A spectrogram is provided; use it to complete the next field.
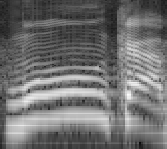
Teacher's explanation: Hukum ikhfa. Artinya dia dibaca samar-samar tidak jelas.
